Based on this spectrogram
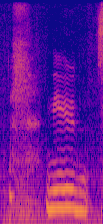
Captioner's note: chuckles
